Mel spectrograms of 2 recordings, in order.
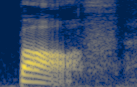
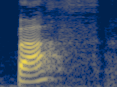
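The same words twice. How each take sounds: First: The vowel is a long 'ah' sound. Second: The vowel is a short 'a' sound.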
